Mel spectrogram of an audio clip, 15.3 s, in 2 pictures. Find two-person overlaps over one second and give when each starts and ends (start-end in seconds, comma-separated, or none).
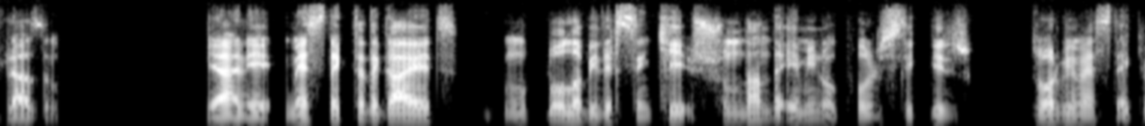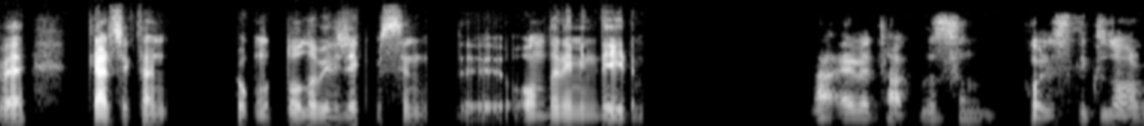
none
